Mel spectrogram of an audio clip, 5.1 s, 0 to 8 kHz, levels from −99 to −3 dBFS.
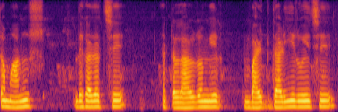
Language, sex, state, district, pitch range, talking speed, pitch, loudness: Bengali, male, West Bengal, Cooch Behar, 145-160 Hz, 105 wpm, 155 Hz, -16 LUFS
